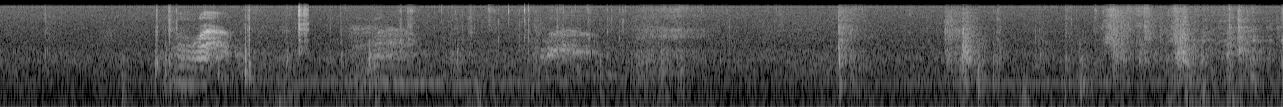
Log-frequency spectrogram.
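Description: A cat meowing about four times in short calls, followed by a run of light clicks and knocks.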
